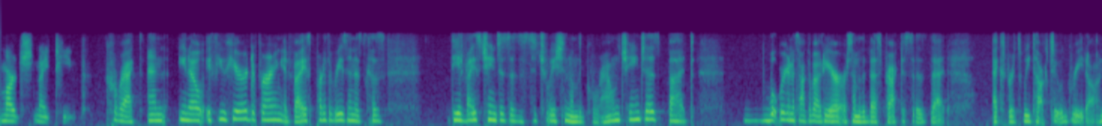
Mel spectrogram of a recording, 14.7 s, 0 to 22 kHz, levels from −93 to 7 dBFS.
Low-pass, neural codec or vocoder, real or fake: 7.2 kHz; none; real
